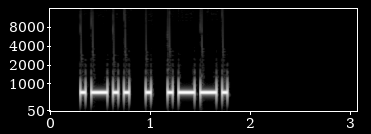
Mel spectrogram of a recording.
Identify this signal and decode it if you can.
Morse code, heard as a keyed tone, about 22 wpm, 700 Hz. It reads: LEP
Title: USA Call Sign Postfixes - 3 Letters 22wpm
